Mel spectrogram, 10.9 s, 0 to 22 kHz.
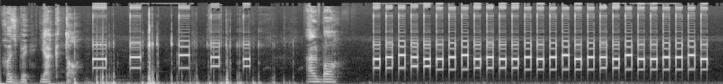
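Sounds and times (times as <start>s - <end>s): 
speech: 0.1s - 1.2s, 4.6s - 5.1s
DTMF telephone dialing tones from a dialer: 1.4s - 3.8s, 5.6s - 10.7s.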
